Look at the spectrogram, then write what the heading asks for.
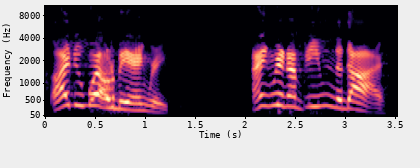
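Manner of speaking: loud, high, fast tantrum; fast shouted sulk, stamping mad; stomping angry Jonah. Acted. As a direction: throw a toddler tantrum at God. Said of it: "I could just see him stomping around".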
